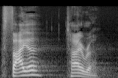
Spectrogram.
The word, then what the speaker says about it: Thyatira: But to this church, there's a church in Thyatira that we're going to be talking about today, which is a fun word to say, Thyatira. I looked it up on Google to make sure I was pronouncing it correctly.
